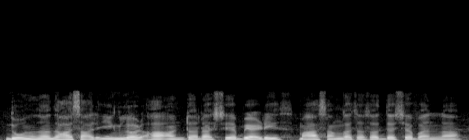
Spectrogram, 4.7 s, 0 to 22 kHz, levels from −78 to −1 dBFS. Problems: background sounds at intervals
